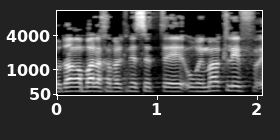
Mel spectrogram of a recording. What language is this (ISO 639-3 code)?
heb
